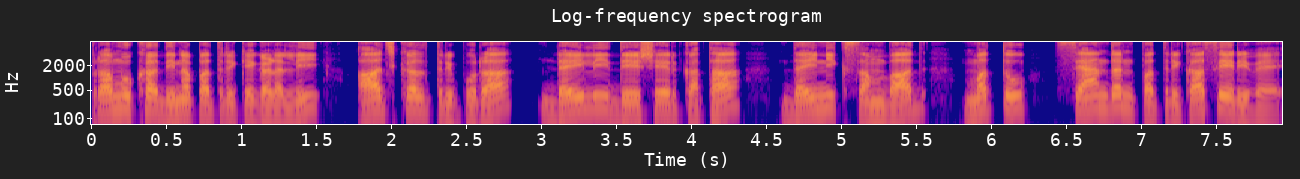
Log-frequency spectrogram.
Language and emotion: Kannada, neutral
